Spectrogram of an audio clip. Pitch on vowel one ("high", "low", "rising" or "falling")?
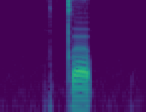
low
